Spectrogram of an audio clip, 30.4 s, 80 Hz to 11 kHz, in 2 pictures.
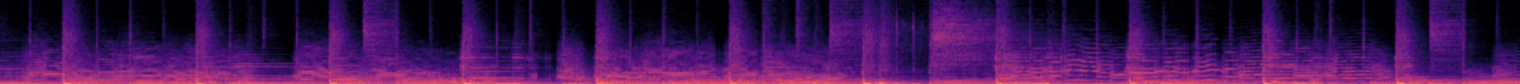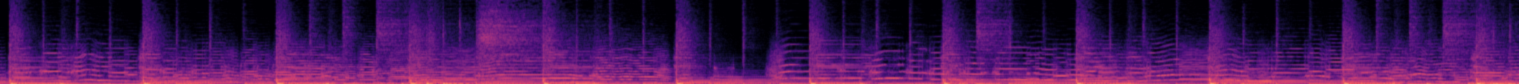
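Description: Electric guitar played through an overdrive pedal into a clean amp channel for a Marshall-style crunch, soloing with string bends over a 12-bar blues backing track.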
